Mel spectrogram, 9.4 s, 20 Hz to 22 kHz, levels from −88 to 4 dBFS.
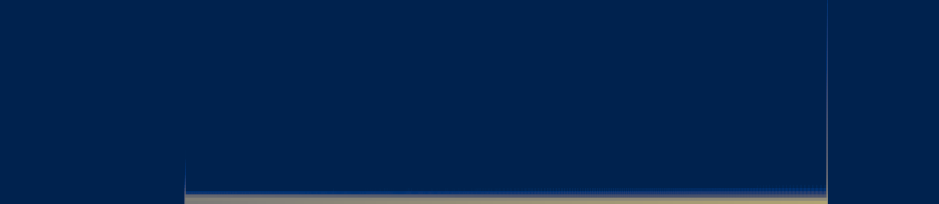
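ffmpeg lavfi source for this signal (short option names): -f lavfi -i "aevalsrc='pow(10,(-22.5+17*(t/6.42-1))/20)*sin(2*PI*123*6.42/(-12*log(2)/12)*(exp(-12*log(2)/12*t/6.42)-1))':d=6.42:s=44100"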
